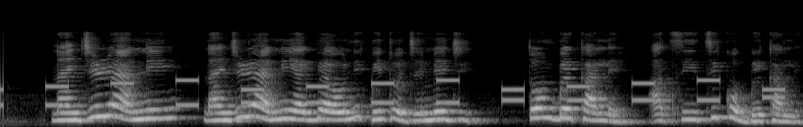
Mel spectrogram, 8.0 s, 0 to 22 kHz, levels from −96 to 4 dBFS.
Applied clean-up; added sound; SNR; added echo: none; Telephone; 14 dB; reverberation time 0.6 s.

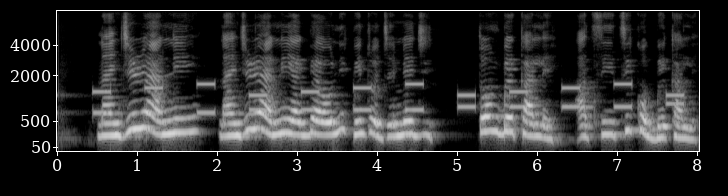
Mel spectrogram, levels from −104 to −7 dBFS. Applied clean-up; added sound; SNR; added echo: classical method WPE with log-MMSE.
